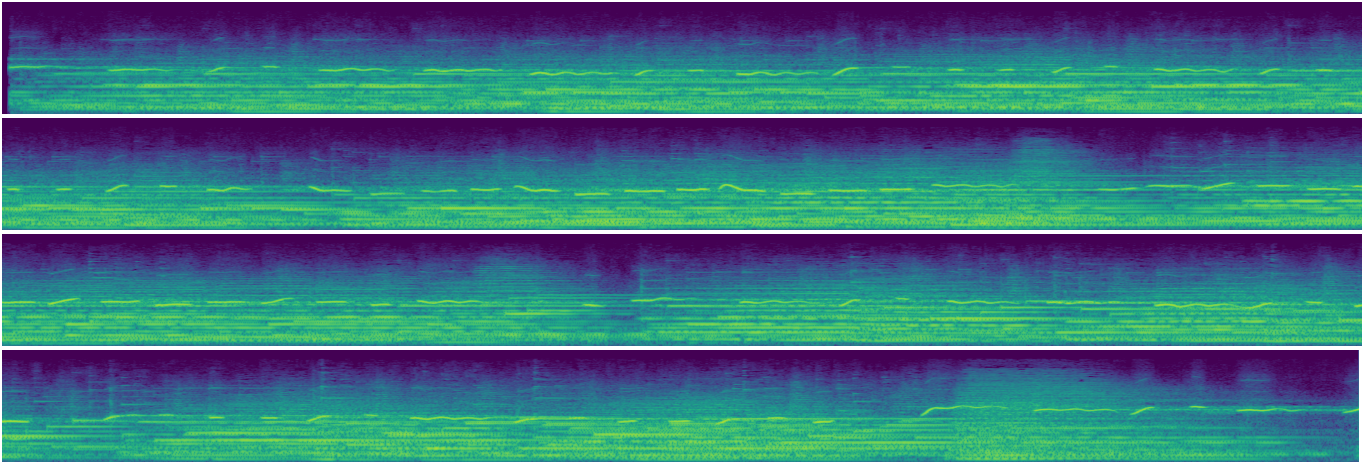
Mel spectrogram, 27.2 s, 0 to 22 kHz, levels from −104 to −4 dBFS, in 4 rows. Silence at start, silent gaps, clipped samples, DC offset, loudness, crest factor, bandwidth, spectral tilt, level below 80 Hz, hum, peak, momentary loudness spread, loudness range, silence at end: 0.05 s; none; under 0.1%; under 0.1%; -21 LUFS; 14 dB; 10.5 kHz; -6 dB/octave; -62 dBFS; none; -8 dBFS; 5 LU; 3 LU; 0 s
